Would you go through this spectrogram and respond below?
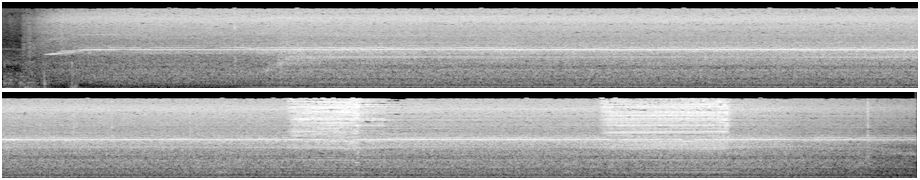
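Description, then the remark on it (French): A power tool spins up to a steady high whine over the low droning hum of a connected vacuum, with two harsh grinding bursts as the machine bites into a cow femur, loud, no talking. “Donc un fémur de bof, une machine. C'est ça. Un aspirateur. Ah, l'aspirateur est relié.”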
